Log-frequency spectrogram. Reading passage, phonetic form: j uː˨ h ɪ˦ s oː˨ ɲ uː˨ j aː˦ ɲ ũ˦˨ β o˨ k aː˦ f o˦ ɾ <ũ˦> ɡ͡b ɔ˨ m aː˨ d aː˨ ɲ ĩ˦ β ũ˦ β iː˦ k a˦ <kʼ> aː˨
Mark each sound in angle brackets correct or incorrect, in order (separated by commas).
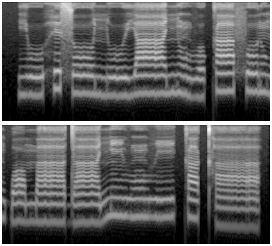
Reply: correct, incorrect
